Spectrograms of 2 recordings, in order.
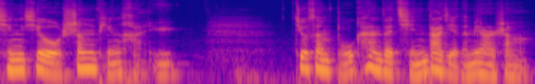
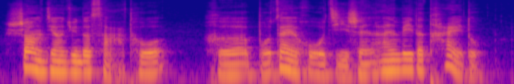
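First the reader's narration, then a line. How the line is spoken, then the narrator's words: Flat, indifferent. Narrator (Chinese): 清秀夫人淡淡的说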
